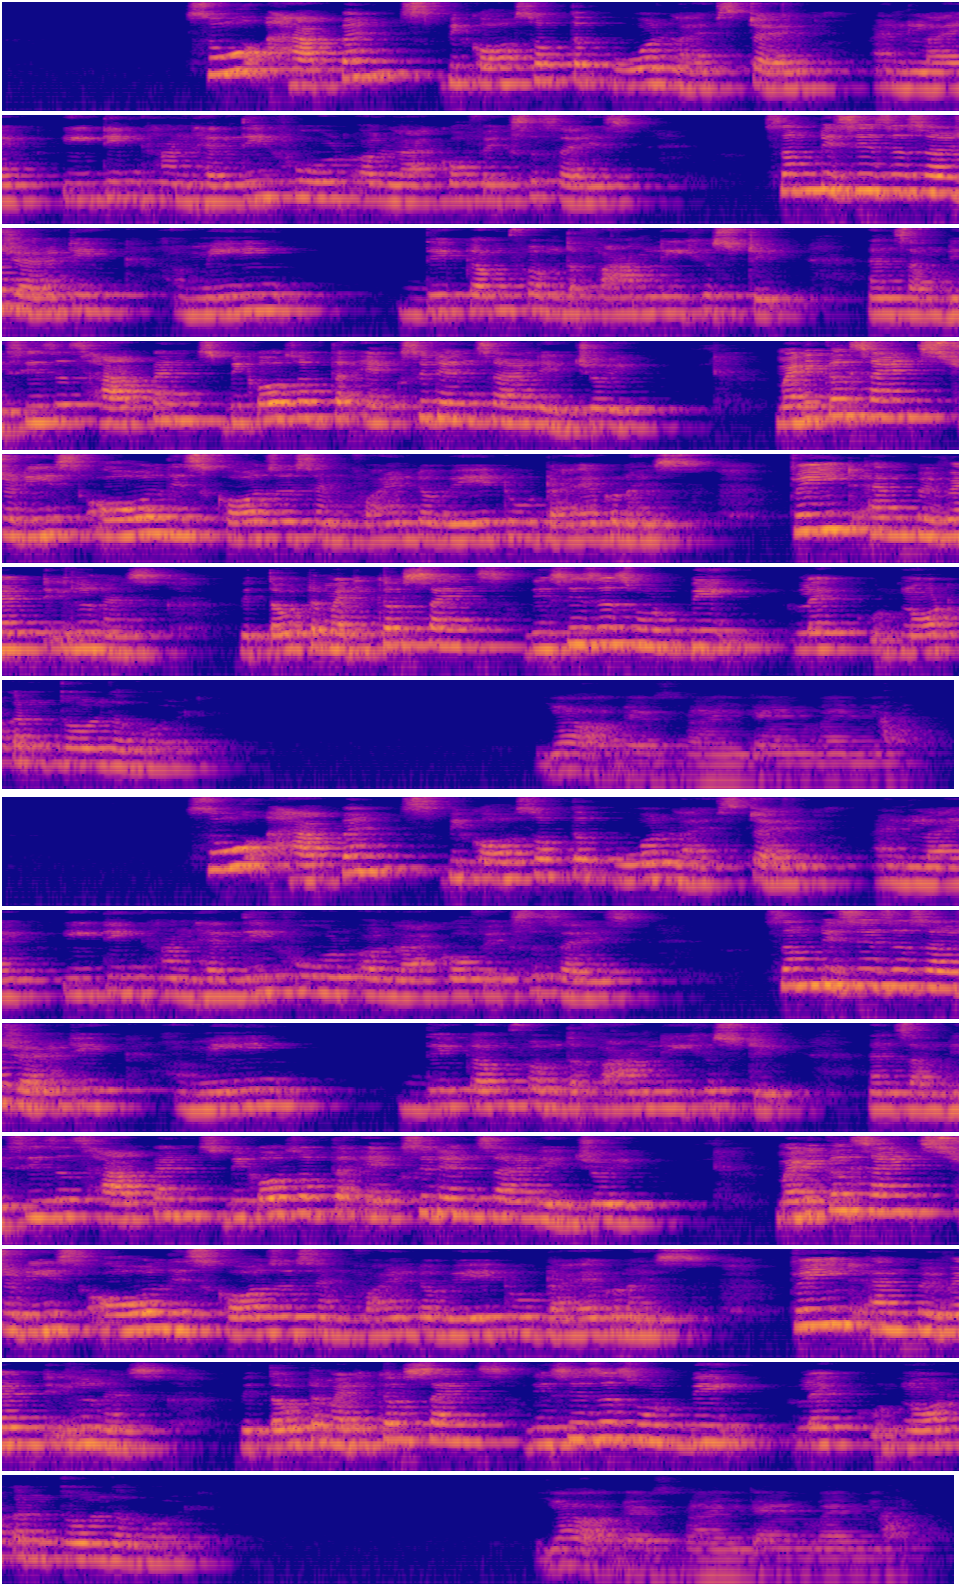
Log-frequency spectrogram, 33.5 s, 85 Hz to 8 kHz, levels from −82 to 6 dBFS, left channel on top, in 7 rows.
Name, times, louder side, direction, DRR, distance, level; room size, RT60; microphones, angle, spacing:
voice 1, 0.9-4.0 4.4-7.9 8.6-10.1 10.4-11.0 11.5-17.5 17.9-24.9 25.3-29.6 33.1-33.2, equal, 30° left, 0.8 m, -27 dB
voice 2, 31.4-33.2, equal, 25° right, 0.5 m, -39 dB
2.9 x 2.5 x 2.6 m
head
